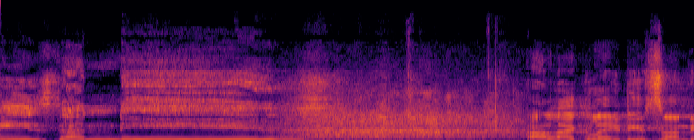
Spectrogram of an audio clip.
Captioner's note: audience laughs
